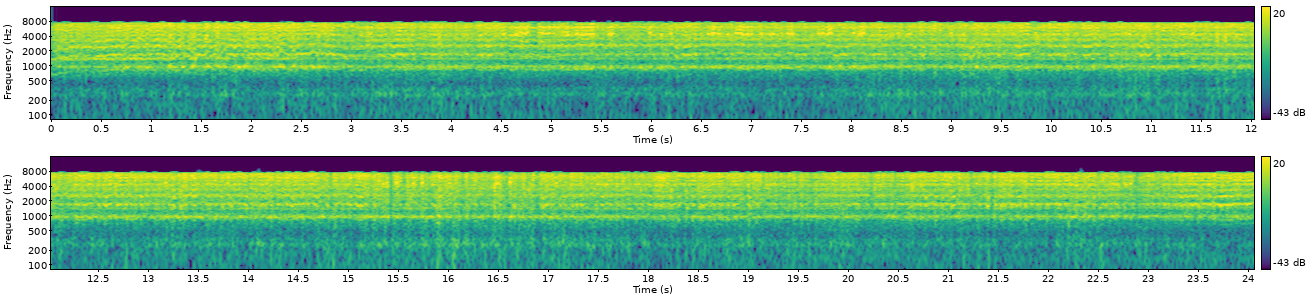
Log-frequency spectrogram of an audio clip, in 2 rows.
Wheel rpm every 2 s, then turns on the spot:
180, 210, 230, 230, 230, 240, 230, 240, 230, 220, 230, 230.
none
